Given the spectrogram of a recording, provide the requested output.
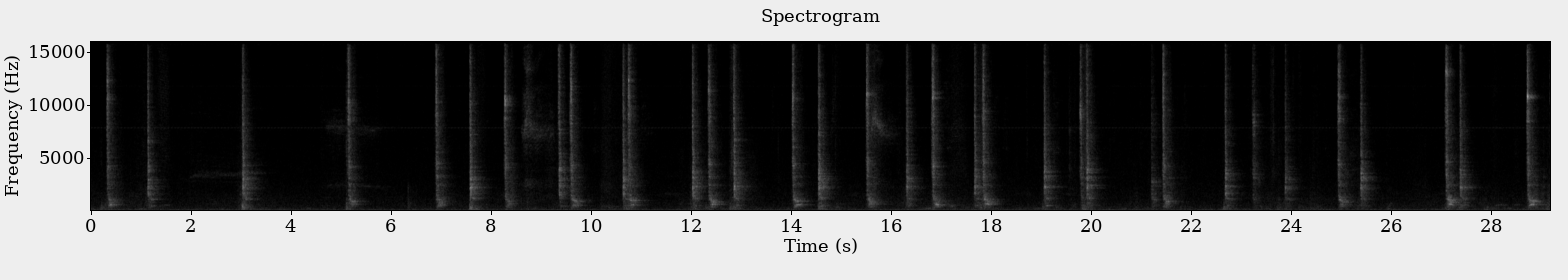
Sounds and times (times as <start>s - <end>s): Inside, large room or hall: 0.0s - 29.1s.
